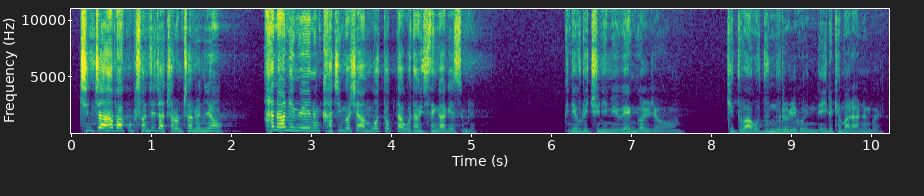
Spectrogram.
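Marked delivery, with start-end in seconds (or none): 0.1-5.1 fervent preaching. Acted.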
